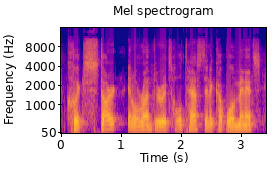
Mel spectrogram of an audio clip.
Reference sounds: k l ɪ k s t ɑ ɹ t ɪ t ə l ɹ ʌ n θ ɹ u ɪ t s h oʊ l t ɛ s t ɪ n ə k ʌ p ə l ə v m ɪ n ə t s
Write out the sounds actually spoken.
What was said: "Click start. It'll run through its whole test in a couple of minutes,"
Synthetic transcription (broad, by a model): k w ɪ k s t ɑ ɹ t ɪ t l ɹ ʌ n θ ɹ u ɪ t s h oʊ l t ɛ s t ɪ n ə k ʌ p l ə v m ɪ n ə t s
